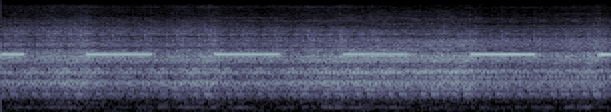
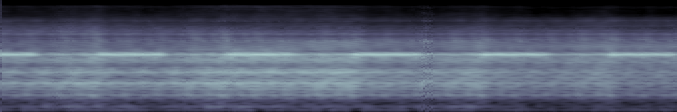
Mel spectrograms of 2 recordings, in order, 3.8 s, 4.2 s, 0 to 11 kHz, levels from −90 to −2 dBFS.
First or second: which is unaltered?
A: first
